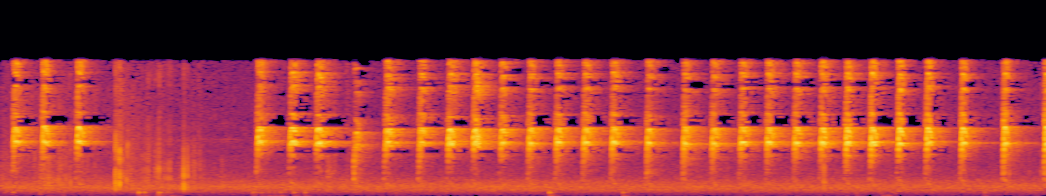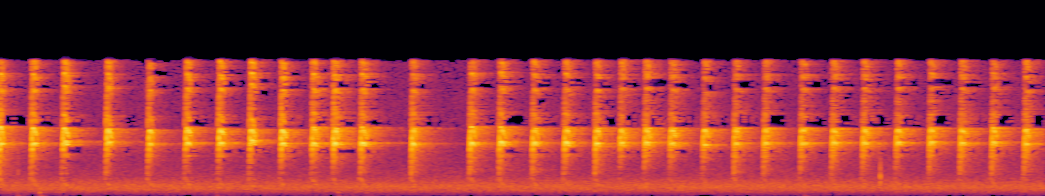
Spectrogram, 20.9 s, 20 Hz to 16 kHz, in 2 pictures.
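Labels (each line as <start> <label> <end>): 0.0 A bird chirps. 1.2
2.5 A bird chirps repeatedly. 20.9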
